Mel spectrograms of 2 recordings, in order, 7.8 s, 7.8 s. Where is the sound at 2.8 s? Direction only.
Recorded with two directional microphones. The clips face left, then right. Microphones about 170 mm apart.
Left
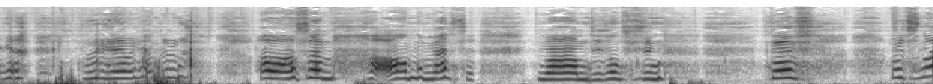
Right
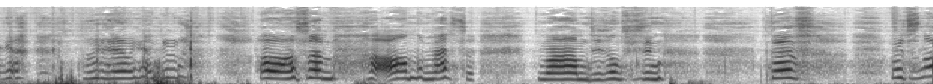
5° right (ahead or behind); by 3.8 s 15° left (ahead or behind).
